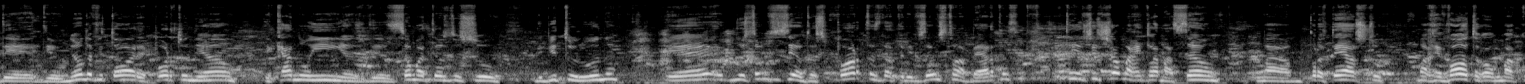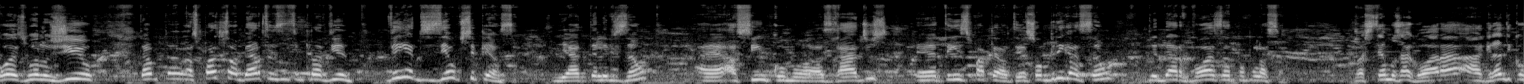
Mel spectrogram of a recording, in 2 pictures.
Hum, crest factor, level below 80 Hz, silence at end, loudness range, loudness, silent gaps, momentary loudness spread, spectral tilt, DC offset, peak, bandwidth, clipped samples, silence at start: none; 16 dB; -48 dBFS; 0 s; 3 LU; -16 LUFS; none; 9 LU; -5 dB/octave; under 0.1%; 0 dBFS; 17.5 kHz; under 0.1%; 0 s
